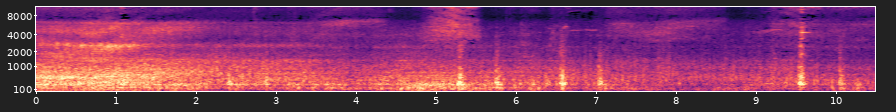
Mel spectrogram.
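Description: Class 43 HST power car passing close by, its diesel engine loudest at first and fading as the coaches roll past. Sharp wheel clicks over the rail joints come through, several in pairs as each bogie goes over.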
